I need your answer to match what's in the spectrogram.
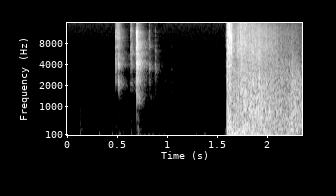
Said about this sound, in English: Ignore that cannon. I was trying to hit the lightning button.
